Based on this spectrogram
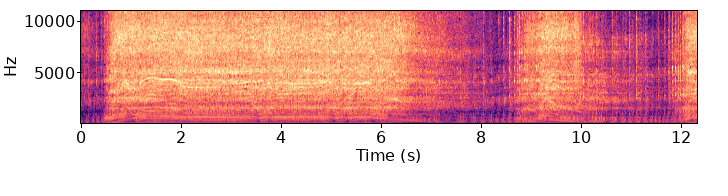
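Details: Husqvarna 362XP Special chainsaw cutting firewood with a wrong ignition coil fitted by a previous owner: pitch climbs then flattens and stutters at a capped top speed, "four-stroking" as the coil rev-limits, starving chain speed.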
